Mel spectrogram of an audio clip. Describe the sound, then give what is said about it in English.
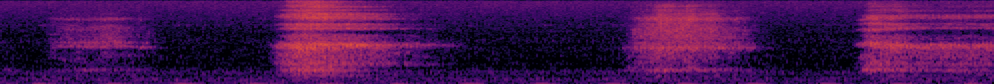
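Heavy, labored breathing, with four loud, airy breaths in a slow, uneven rhythm, some sounding like sharp gasping inhales and others like long exhales. No one speaks. “Yeah, I guess I am breathing a little heavy.”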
